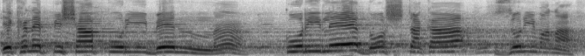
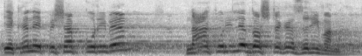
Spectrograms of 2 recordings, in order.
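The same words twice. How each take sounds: First: The pause falls right after 'না'. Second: The pause falls right after 'করিবেন'. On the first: Urinating here is forbidden; doing so costs a fine. The speaker calls it right. "লেখা ছিল" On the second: Urinating here is allowed; not doing so costs a fine. The speaker calls it wrong. "উনি ওনার মতো করে বুঝে নিছে"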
